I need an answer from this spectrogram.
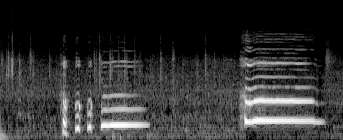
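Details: Pet dog, described as angry and irritated, vocalising in a way its owner calls talking: three quick yips, then two long, steady, howl-like whines with rich harmonics, each lasting one to two seconds, in a quiet indoor room.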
